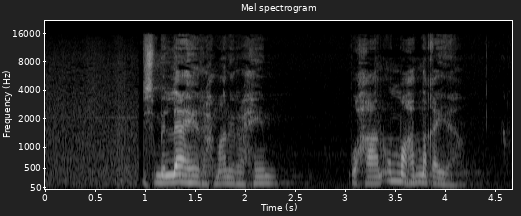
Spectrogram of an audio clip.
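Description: A man speaks calmly and formally into a microphone, close by.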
